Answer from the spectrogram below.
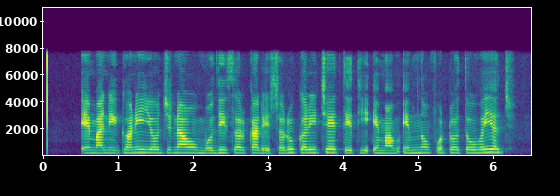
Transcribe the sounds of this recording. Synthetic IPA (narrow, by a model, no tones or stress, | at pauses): emãniɡʱəɽ̃ijod͡ʒnaomod̪isəɾkaɾeʃəɾukəɾit͡ʃʰet̪et̪ʰiʔemãemnofoʈot̪oɦojed͡ʒ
